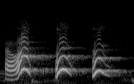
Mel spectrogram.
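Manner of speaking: high, slow drawn-out barks like a big dog; dog barking. Shown as a demonstration. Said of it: "I'll go".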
